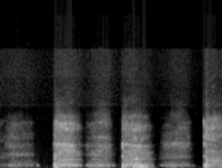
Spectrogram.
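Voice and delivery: harsh cough from a cold; coughing fit. Real, not acted. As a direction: cough hard, chesty. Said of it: "Sorry about the coughing".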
